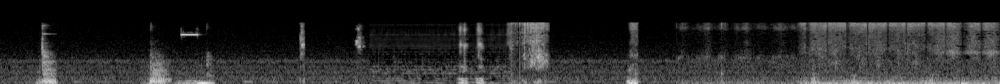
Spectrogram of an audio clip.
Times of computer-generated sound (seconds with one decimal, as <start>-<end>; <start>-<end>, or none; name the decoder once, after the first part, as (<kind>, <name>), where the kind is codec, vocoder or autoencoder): 3.7-5.1 (vocoder, BigVGAN v2)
